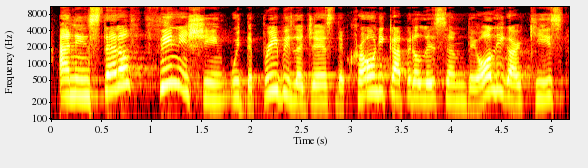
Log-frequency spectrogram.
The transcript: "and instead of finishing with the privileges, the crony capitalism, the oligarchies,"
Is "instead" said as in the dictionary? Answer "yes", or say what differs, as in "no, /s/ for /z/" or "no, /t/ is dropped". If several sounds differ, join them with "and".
yes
